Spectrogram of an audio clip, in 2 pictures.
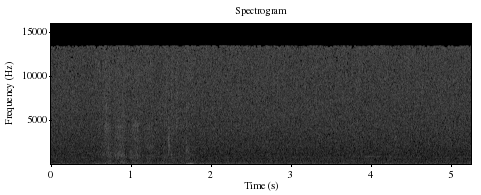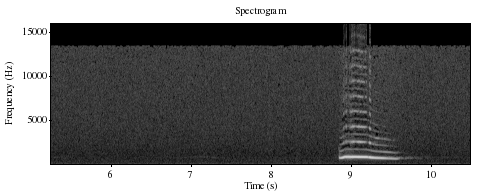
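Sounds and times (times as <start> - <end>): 
tawny owl giving a clear hoot: 8.8 - 9.8.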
